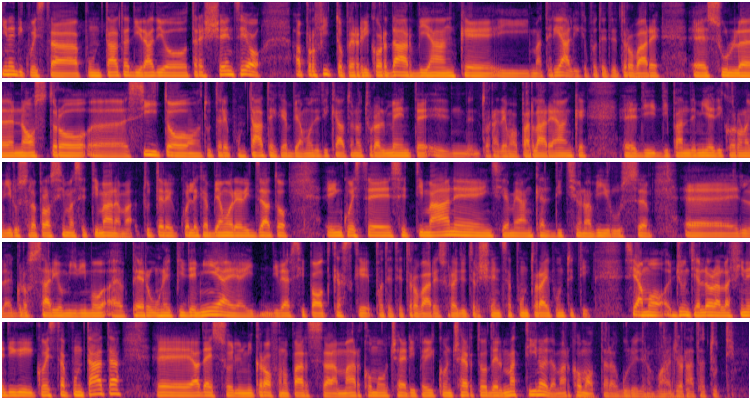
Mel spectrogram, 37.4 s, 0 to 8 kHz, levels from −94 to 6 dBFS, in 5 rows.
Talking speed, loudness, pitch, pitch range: 170 wpm, -23 LUFS, 110 Hz, 105-115 Hz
